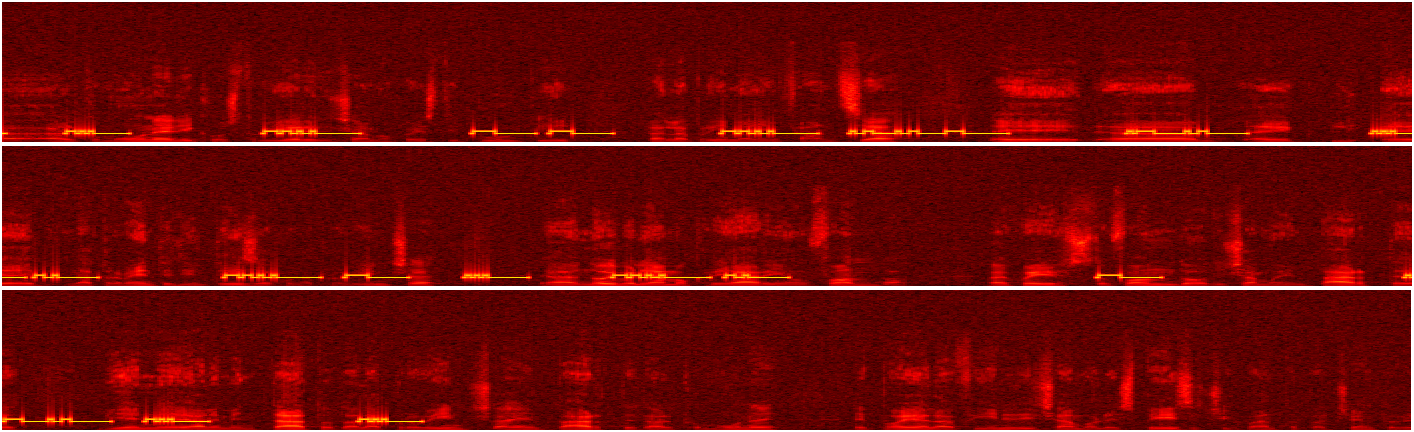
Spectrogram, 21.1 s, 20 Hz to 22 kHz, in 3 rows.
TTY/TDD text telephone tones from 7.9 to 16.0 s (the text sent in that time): 56 053244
